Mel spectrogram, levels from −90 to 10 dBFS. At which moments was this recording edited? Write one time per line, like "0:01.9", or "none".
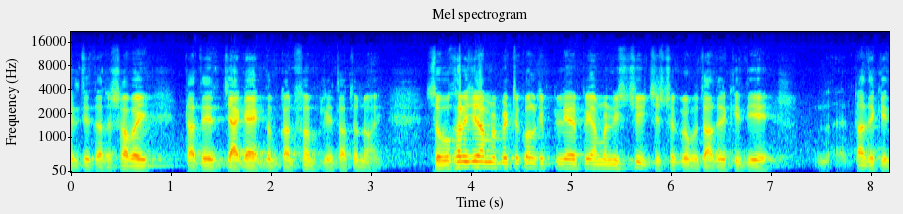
none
